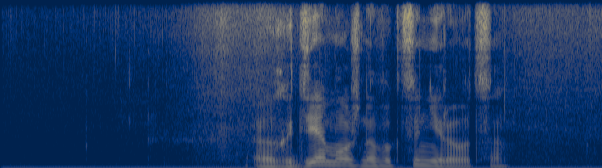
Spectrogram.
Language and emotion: Russian, neutral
